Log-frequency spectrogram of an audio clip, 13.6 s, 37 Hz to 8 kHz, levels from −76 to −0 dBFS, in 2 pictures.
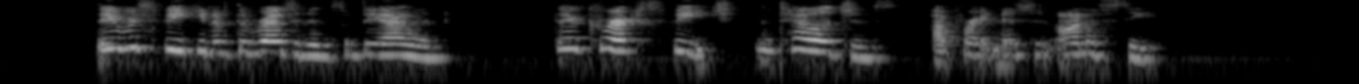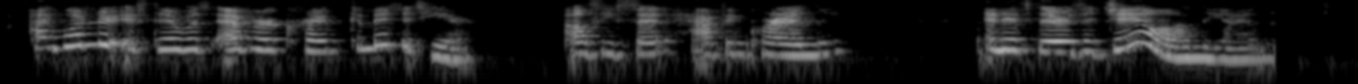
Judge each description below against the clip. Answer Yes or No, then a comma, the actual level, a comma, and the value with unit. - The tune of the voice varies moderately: No, wide, 6.1 semitones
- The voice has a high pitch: Yes, very high, 285 Hz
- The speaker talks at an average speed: Yes, average, 170 wpm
